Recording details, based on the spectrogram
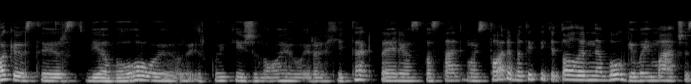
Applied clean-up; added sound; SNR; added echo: neural mask model DeepFilterNet 3.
